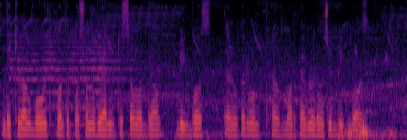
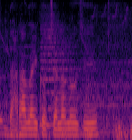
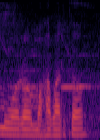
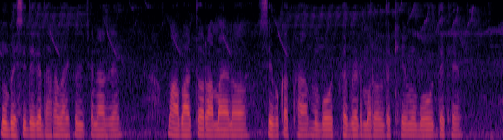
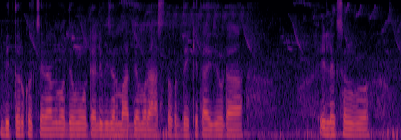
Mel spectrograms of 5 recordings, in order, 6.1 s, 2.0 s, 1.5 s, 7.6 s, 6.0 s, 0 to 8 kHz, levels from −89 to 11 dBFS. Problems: constant background noise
